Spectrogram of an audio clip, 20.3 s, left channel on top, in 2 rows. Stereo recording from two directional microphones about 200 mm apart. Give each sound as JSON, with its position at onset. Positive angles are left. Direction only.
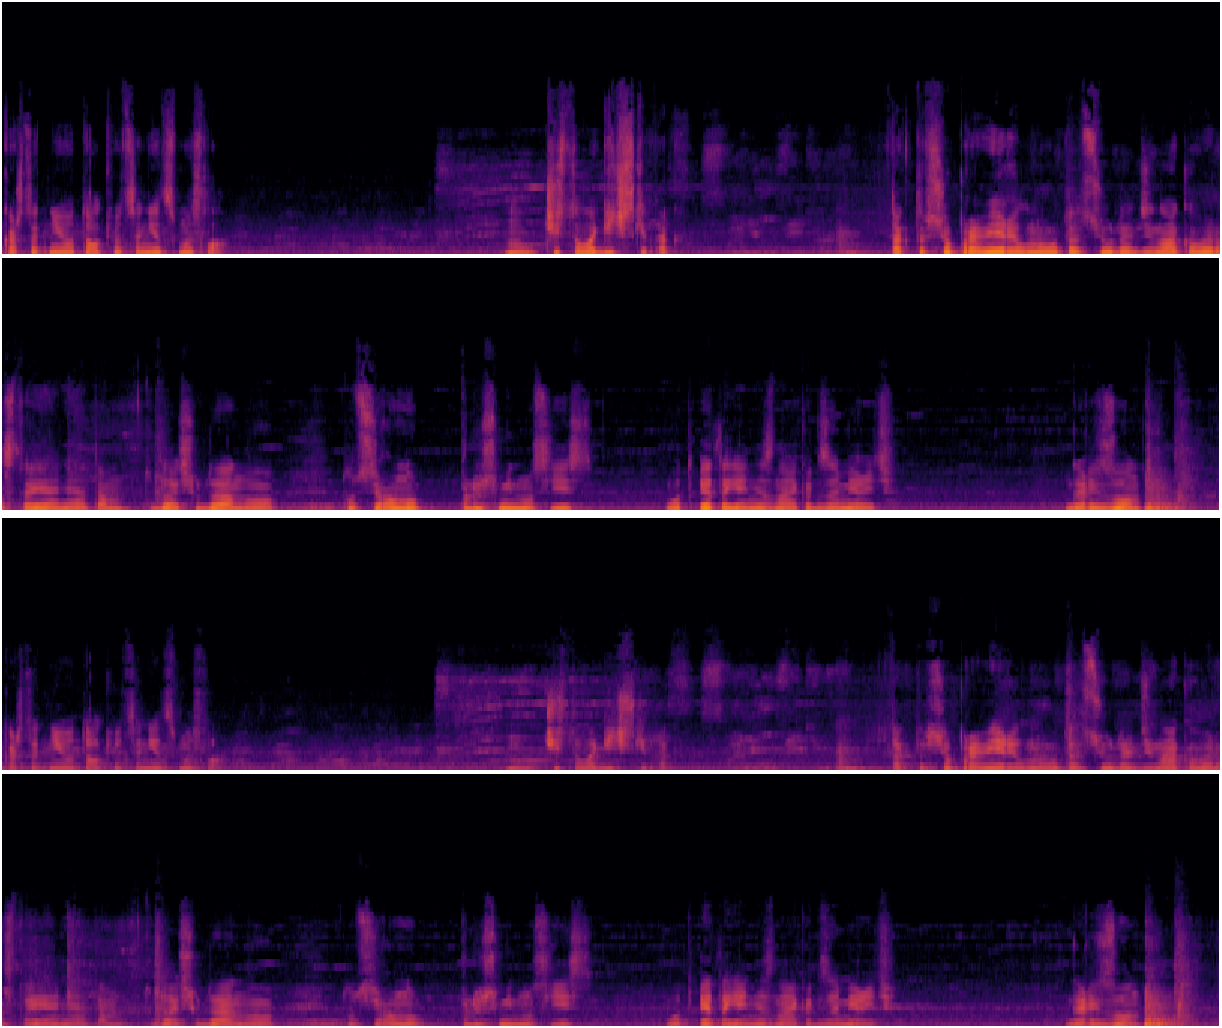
{"t": 0.0, "sound": "speech", "side_deg": 30}
{"t": 4.2, "sound": "speech", "side_deg": 40}
{"t": 7.3, "sound": "speech", "side_deg": 35}
{"t": 13.0, "sound": "speech", "side_deg": 30}
{"t": 19.0, "sound": "speech", "side_deg": 15}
